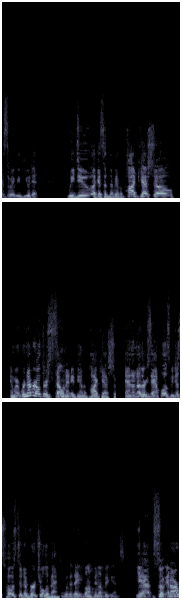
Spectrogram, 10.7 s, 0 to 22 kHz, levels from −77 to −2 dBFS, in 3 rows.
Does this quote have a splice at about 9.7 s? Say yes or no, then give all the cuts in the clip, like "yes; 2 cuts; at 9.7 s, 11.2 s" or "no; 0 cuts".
no; 2 cuts; at 5.8 s, 8.3 s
